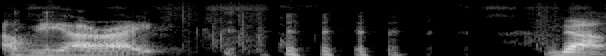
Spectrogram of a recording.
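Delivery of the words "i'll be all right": put-on hoarse chain-smoker voice, louder. Teasing another speaker by imitating Vince's hoarse smoker voice. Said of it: "you sound like you just chain smoked three packs of fucking Newport".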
